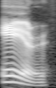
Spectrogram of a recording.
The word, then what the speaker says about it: heir: 오셔가지고 saying, 이르시기를 This man will not be your heir. H는 묵음이에요.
